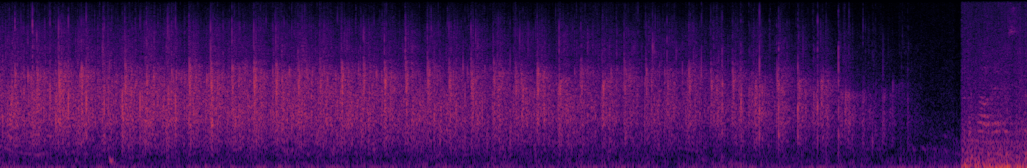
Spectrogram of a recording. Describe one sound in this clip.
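An audience applauds in a large hall, then the applause fades away.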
